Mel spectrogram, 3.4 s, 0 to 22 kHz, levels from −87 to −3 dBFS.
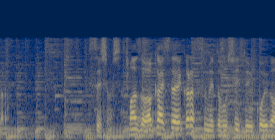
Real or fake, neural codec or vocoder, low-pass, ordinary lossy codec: real; none; 7.2 kHz; MP3, 64 kbps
